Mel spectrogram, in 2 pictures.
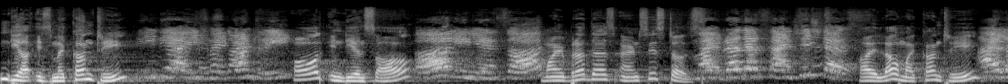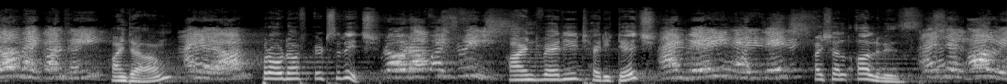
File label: english pledge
